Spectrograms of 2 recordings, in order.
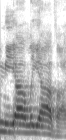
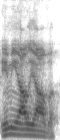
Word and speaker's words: Iamaleava: Iamaleava. Yeah, that's it. Iamaleava.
